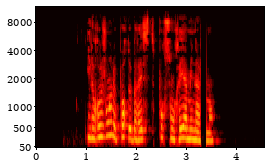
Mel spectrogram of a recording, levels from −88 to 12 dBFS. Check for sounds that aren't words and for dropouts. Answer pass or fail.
fail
